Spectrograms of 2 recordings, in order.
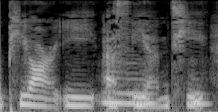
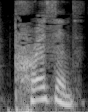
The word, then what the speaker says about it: present: 当然另外的话比如说一个英语的单词，比如说 present 是一个礼物拼写的话是 present， present 这个词如果读成 present 就变成展示，对，或是 you know presently 现在的这个，所以一个词它的读音不一样的话，其实这整个意思都不一样了，对。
